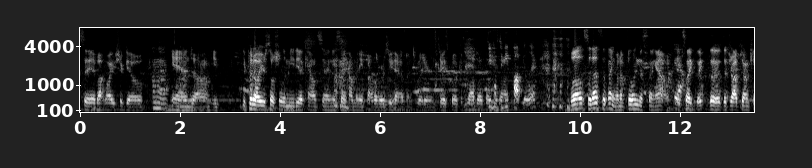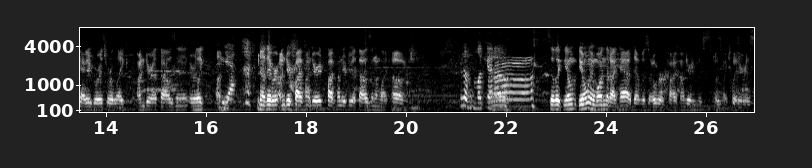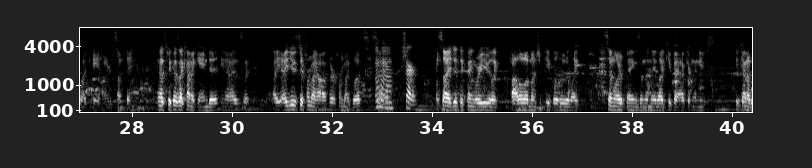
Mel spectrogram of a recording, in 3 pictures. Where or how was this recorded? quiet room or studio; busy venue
busy venue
